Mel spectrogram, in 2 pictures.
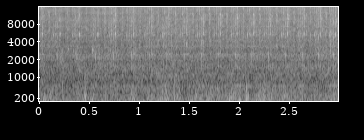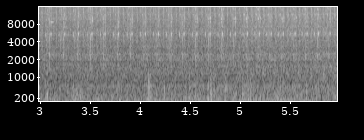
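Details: Cold start, engine under valve-lash and ignition-timing work (rocker arm lash being checked): fast, light ticking rides over a steady idle and stays even with engine speed, like a loose tappet in the valve train; suspected, not confirmed.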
